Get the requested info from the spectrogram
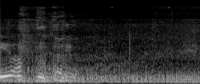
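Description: A brief spoken exclamation at the start, then the low steady hum of a vehicle engine on the street.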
